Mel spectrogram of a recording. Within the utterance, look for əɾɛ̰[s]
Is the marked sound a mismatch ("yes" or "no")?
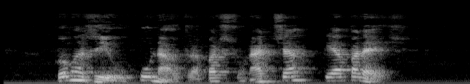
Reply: yes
